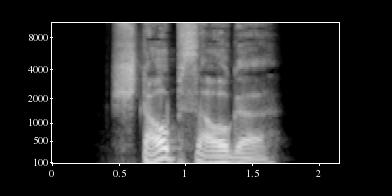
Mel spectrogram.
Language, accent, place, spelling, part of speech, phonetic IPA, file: German, Germany, Berlin, staubsauge, verb, [ˈʃtaʊ̯pˌzaʊ̯ɡə], De-staubsauge.ogg
- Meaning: inflection of staubsaugen: 1. first-person singular present 2. first/third-person singular subjunctive I 3. singular imperative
